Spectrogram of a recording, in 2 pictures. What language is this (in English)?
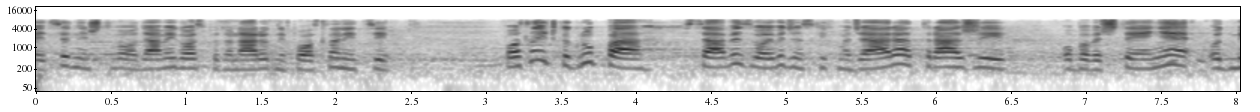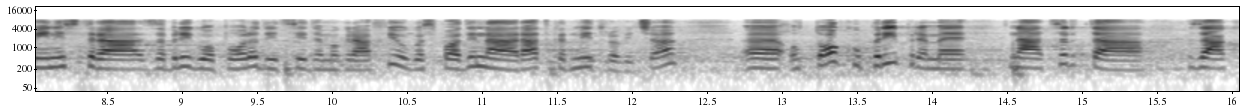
Serbian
